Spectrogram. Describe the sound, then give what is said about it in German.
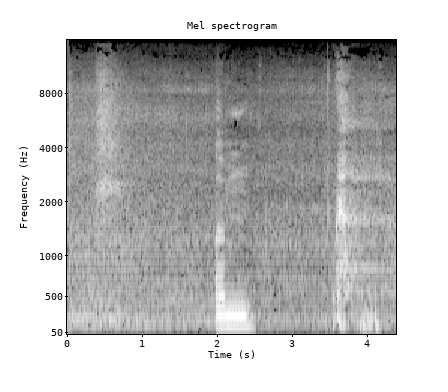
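Steady street traffic rumbles in front of a train station as cars and taxis drive in and out, with a faint swell early on; a man's voice briefly hesitates over the noise. “Ich hoffe gerade, es stören hier nicht so die Autos, die hier so vorbeifahren.”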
